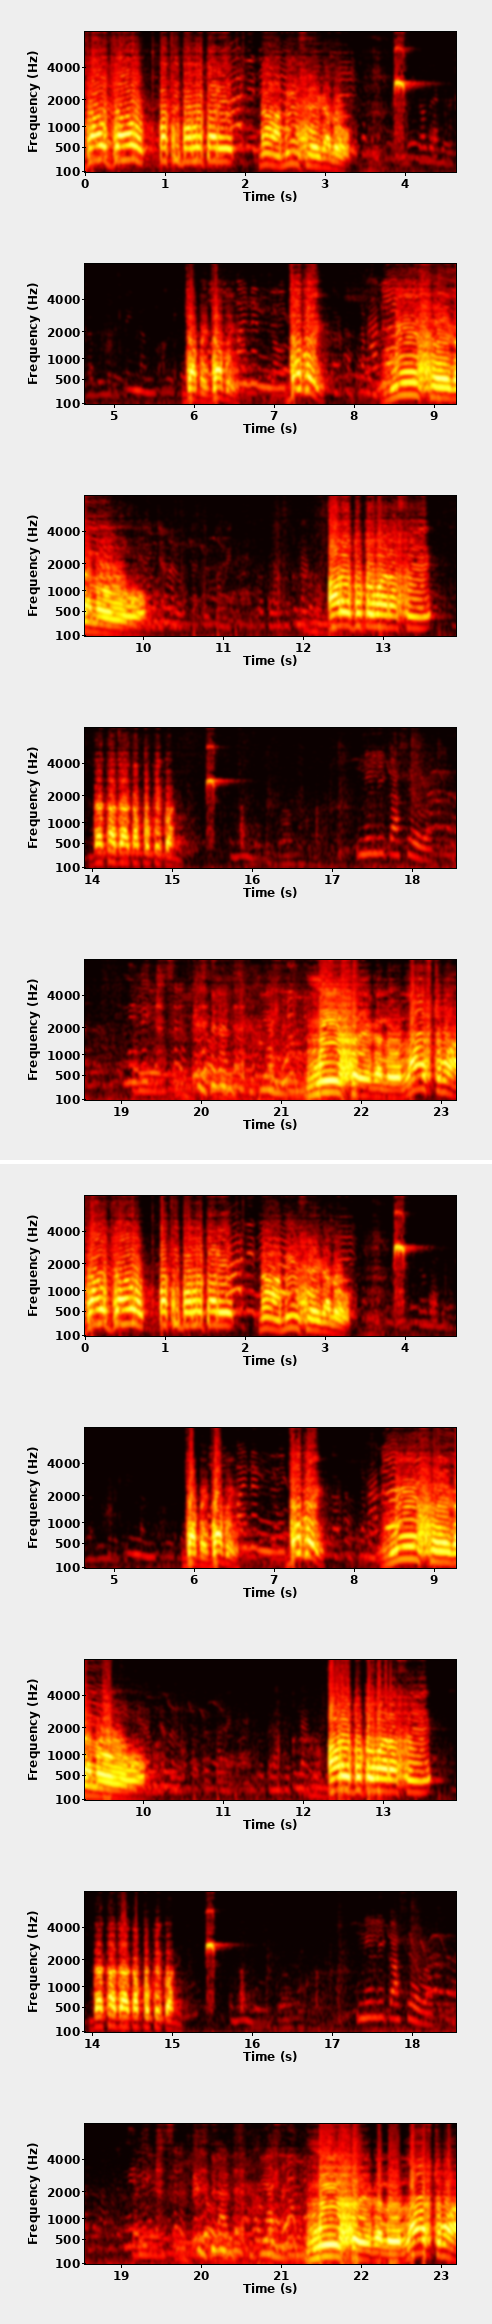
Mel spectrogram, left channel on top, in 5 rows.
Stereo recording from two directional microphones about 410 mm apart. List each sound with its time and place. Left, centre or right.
0.0 s speech: centre
5.9 s speech: centre
12.3 s a man's voice: centre
20.8 s speech: centre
